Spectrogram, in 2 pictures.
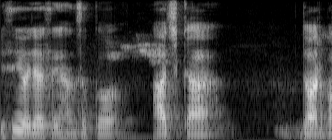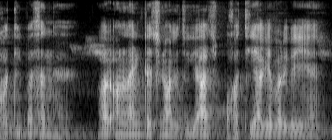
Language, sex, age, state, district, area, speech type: Hindi, male, 18-30, Uttar Pradesh, Bhadohi, urban, spontaneous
